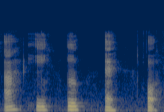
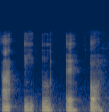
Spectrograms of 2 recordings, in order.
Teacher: Really short. Don't glide like o or u or I. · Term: 5 vowels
